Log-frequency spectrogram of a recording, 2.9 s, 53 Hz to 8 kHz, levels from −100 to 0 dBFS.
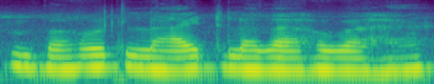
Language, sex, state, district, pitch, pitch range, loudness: Hindi, male, Bihar, Patna, 135 Hz, 130-140 Hz, -15 LUFS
